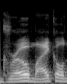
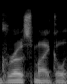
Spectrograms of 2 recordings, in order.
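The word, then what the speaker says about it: Gros Michel: had a good stream French speaker here it's pronounced grow Michael not gross I'm sorry but this is America and it's pronounced gross Michael he's disgusting and we don't talk about it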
